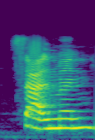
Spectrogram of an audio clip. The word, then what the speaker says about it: salmon: look at the rule l is not pronounced after the vowels a o and u let's look at the examples calm half talk walk would should could cough salmon yo chalk bomb now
